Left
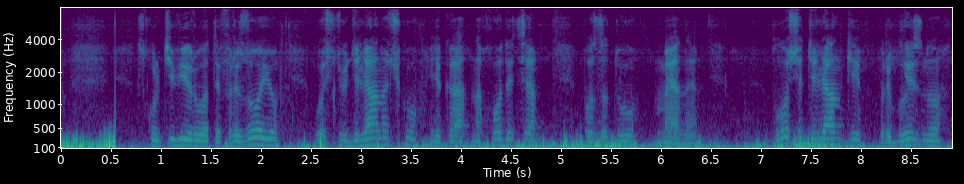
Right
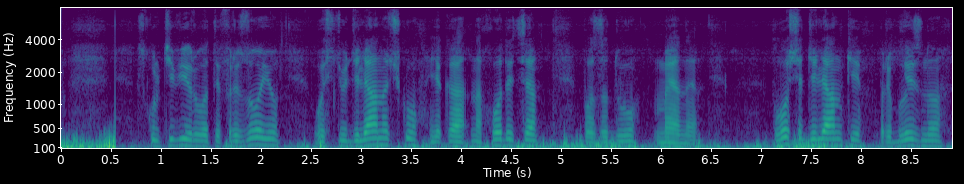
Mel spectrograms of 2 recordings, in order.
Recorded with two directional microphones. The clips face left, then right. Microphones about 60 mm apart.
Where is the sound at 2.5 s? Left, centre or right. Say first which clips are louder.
Right 5 dB; right.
